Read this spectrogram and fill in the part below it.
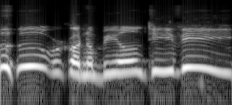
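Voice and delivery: goofy, hooting playful tease. Retelling how a husband teases with the old line: Goofy voice. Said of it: "if I'm excited about something, then he'll go".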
